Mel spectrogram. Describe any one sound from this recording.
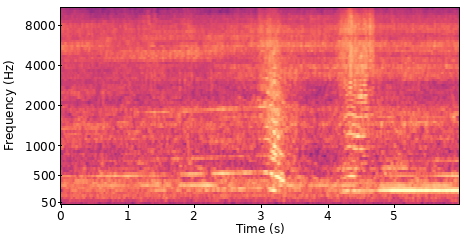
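A model airplane engine buzzes overhead, rising and falling in pitch as it swoops.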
